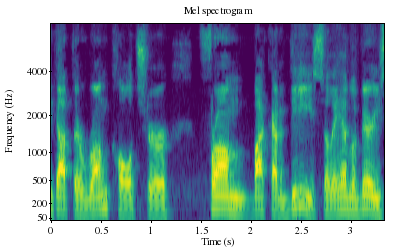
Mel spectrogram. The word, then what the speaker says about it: Bacardi: And the Bacardi family, we know them as Bacardi, but in Spanish it's called Bacardi.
